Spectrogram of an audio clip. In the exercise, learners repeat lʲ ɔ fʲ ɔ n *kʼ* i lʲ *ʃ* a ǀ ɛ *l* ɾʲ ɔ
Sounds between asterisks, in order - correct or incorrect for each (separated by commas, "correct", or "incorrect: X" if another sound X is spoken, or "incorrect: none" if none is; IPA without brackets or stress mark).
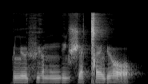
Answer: incorrect: ŋ, correct, correct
